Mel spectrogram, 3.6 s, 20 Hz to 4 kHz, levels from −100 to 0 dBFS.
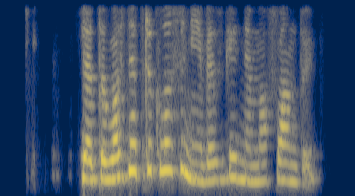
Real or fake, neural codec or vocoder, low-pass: real; none; 3.6 kHz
